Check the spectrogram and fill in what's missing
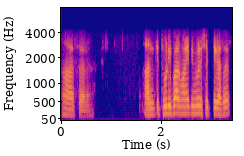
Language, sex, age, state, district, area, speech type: Marathi, male, 18-30, Maharashtra, Washim, rural, conversation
